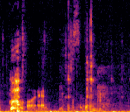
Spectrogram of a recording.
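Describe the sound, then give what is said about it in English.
A single sharp hiccup at a tabletop dice game, short and abrupt near the start, followed by quiet mumbled talk. “Stop hiccuping the luck away.”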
